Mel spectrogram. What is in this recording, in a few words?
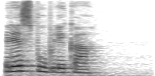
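"республика", Komi, female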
